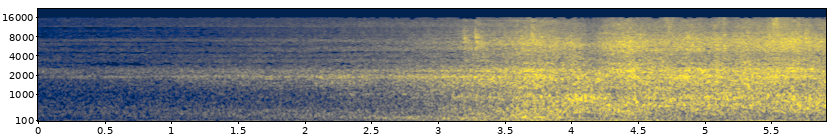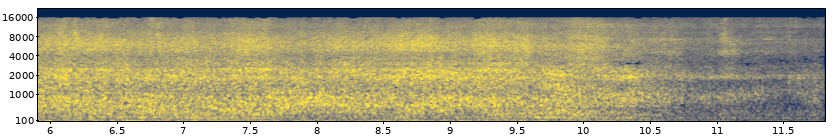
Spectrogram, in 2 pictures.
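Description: South Western Railway Class 444 Desiro electric multiple unit train passing through the station: its rumble and wheel noise on the rails build up over the first few seconds, stay loud for about six seconds as the coaches go by, then fade away.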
